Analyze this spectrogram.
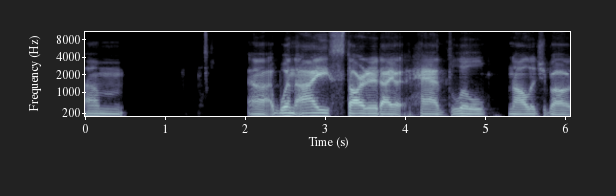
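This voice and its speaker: Against a quiet background, a man speaks with a very deep, low pitch, a bright, sharp tone and fairly even intonation. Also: dry sound with no echo. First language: not English. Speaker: QA teacher. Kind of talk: lecture. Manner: hesitant, many fillers. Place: home room. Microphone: headset.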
